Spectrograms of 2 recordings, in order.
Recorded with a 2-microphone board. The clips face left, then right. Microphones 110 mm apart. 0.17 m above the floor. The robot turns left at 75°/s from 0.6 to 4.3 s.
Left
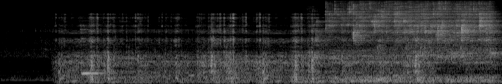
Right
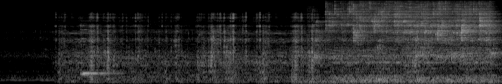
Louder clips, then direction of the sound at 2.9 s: Left 2 dB; 25° left (ahead or behind).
